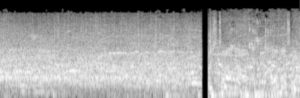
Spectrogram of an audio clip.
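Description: Steady crowd noise in a basketball arena during live play, broken by a brief dropout about four seconds in where the footage is cut. After the cut, a commentator's voice comes back over the crowd, with some sharp knocks of the ball and shoes on the court.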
